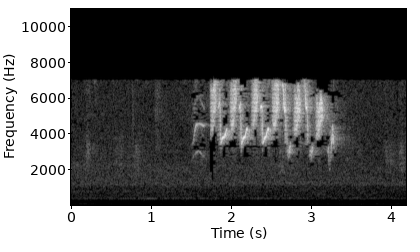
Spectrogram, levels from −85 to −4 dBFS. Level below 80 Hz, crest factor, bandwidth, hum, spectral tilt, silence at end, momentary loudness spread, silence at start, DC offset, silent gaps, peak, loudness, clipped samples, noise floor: under -90 dBFS; 18 dB; 7.4 kHz; none; 9 dB/octave; 0.85 s; 14 LU; 1.5 s; under 0.1%; none; -2 dBFS; -13 LUFS; under 0.1%; -54 dBFS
